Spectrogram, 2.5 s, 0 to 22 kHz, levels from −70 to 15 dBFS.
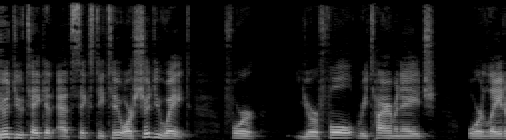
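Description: Throughout, a wrong sample rate makes speech 2.76 times faster and 17.6 semitones higher together, unlike a pitch shift, which fits 16 kHz audio played at 44.1 kHz.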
